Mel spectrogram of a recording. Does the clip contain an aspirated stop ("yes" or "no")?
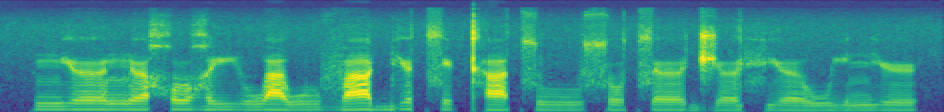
yes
